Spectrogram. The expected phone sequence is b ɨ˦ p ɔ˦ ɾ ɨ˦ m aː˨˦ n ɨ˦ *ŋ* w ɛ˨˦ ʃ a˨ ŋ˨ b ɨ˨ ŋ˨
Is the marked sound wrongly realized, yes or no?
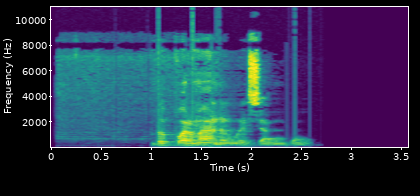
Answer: yes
